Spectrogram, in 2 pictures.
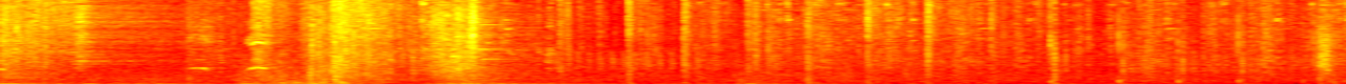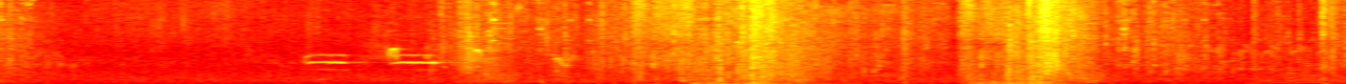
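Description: Metal armor clanks with each running step.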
